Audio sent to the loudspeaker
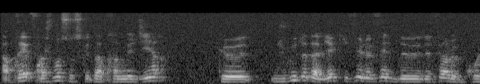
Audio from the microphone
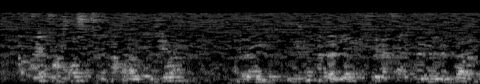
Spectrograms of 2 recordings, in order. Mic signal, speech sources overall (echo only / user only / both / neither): echo only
